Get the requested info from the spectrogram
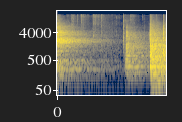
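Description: Sharp wooden knocks echoing in a bare room as a wooden pole braced across glass-paned doors is knocked loose and pulled away. One knock fades out at the start, then two more come about a second and a half in, the last the loudest.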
